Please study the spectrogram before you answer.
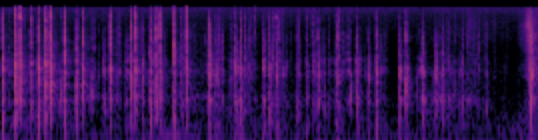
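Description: Long red nails tap and scratch the flat sides of a small, hollow, rectangular red printed cardboard box held in both hands. The result is a rapid run of dry, crisp clicks and papery scratches with a hollow tone, each dying away almost instantly, ending in a brighter, louder scrape.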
